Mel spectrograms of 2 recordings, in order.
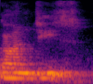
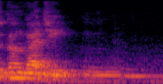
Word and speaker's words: Gangaji: It is exactly like the water of Ganges. Actually, the word is Gangaji. But British could not pronounce Gangaji, they said Ganges. So we still say Genji. It should be Gangaji.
